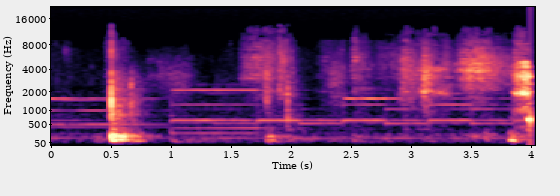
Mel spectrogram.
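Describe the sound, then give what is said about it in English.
Three heavy, hollow wooden thuds of a quarterstaff knocking on a large, loud door in a cave, echoing, spaced unevenly over a few seconds, with a steady humming musical drone underneath. “As you knock, you just hear the sound of your knocking echoing in the cave that you're in.”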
